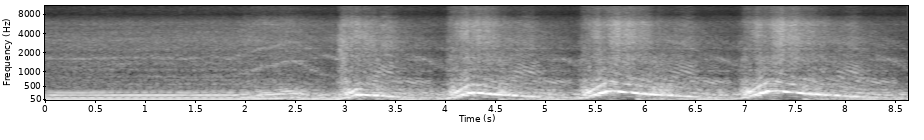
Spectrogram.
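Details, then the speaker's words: Honda CB400 V-Tec four-cylinder that sat for years, first run after fuel pump replacement; owner feared blocked injectors. Smooth idle then four clean even throttle blips, no popping or misfire; runs smoothly on all four cylinders. "really happy to hear that thing run i'm starting to get worried that the injectors might have been blocked and needed to be cleaned and stuff so the fact that it ran on all four and ran smooth and beautiful just makes me really happy"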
